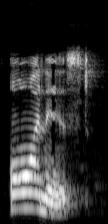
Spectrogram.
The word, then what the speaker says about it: honest: we speak the word we are not speaking the letter H it is silent so the sound is honest Oh sound and because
